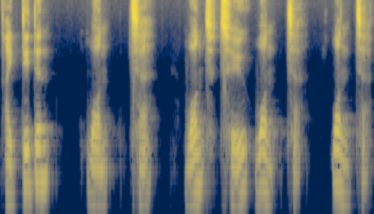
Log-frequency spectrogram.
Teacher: So here we connect the didn't and the want, but we drop the T.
